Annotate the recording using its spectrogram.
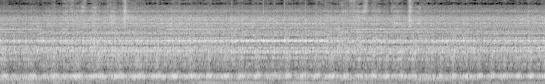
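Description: Organ playing steady held chords.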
